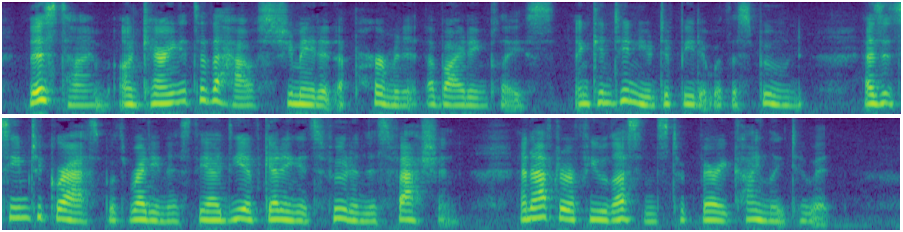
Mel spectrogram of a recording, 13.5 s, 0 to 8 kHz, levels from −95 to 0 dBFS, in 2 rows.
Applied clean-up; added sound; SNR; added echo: none; none; none; none.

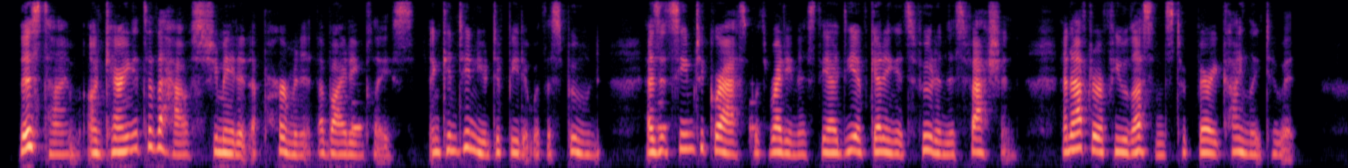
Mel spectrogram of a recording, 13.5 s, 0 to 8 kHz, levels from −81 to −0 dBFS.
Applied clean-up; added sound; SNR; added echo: neural mask model DeepFilterNet 3.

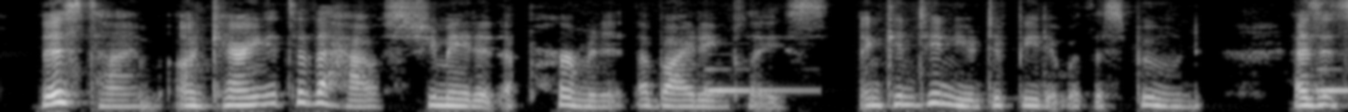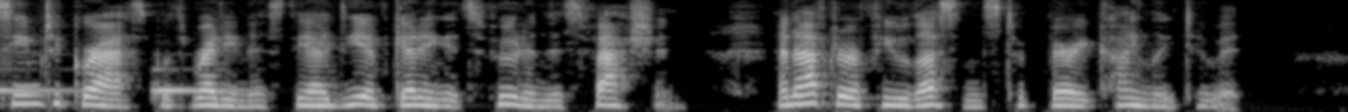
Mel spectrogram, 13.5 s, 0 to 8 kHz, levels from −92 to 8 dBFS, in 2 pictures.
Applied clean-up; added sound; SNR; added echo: classical method spectral subtraction.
